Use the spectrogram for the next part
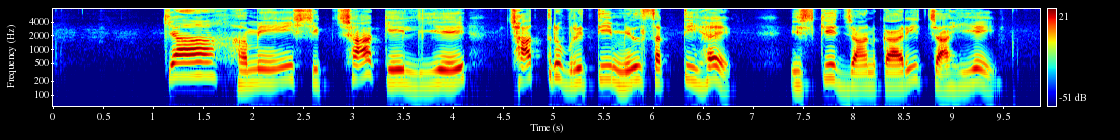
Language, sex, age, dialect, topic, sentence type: Hindi, male, 18-24, Garhwali, banking, question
